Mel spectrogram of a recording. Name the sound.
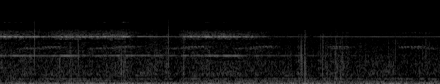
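doorbell ringing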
